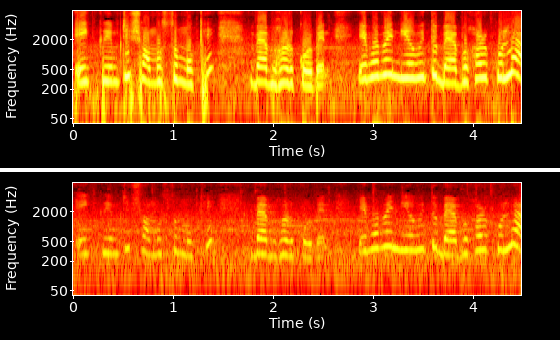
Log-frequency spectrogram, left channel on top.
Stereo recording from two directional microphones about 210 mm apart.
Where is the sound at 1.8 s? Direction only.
50° left (ahead or behind).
